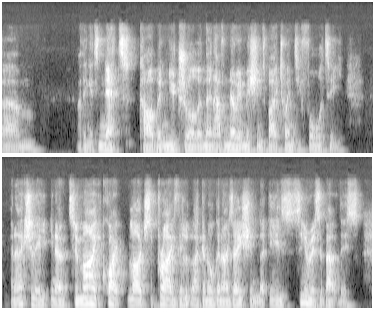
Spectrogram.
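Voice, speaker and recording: With an English accent, this somewhat breathy voice moves at a moderate pace and keeps a fairly even intonation. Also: man. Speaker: product and packaging designer. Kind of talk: audience question in online panel. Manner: hesitant, many fillers.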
